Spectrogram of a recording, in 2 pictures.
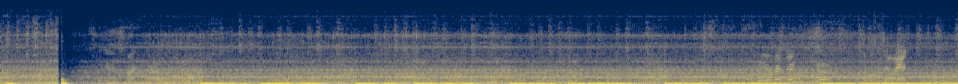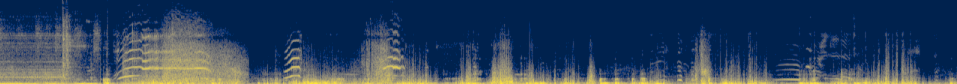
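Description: Riders on a slingshot ride scream as they are catapulted up. A sudden rush about halfway through is followed by a long rising scream, then many shorter shrieks. Before the launch, steady background music plays with low rumbling buffets on the microphone.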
